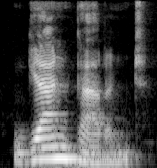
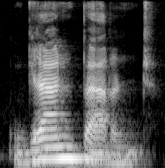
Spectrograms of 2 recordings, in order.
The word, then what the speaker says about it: grandparent: Grandparent. Say this word. Grandparent. D should be silent. Don't say grandparent. The word is grandparent.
